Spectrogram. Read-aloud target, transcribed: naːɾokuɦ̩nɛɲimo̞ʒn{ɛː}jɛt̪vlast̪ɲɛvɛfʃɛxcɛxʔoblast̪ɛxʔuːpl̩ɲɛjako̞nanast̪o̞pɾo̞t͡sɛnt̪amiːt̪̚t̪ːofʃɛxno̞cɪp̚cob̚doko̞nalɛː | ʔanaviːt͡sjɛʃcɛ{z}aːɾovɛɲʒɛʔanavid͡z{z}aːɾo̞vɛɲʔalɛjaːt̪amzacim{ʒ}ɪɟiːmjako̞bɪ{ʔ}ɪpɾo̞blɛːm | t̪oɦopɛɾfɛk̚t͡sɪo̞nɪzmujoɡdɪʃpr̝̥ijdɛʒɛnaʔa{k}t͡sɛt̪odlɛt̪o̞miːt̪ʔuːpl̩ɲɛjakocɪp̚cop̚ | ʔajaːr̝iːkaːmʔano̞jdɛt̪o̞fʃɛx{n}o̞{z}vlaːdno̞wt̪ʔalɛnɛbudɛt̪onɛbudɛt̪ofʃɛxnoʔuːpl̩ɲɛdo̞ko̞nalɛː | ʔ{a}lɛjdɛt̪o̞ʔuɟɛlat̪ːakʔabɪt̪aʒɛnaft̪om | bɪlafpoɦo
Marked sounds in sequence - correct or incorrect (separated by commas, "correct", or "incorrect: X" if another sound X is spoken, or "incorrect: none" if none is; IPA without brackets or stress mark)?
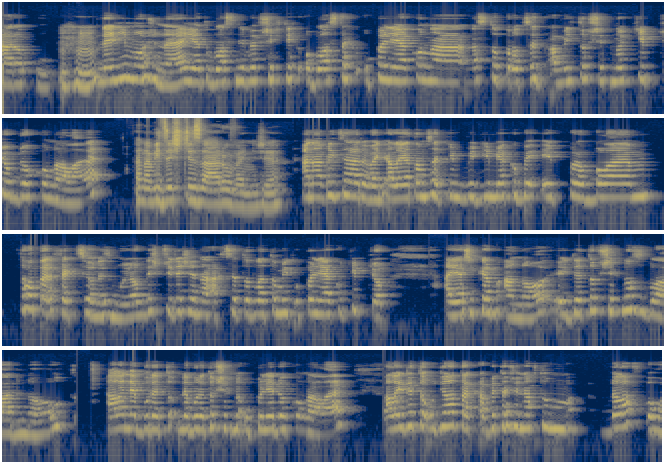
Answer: correct, correct, correct, incorrect: v, correct, incorrect: x, correct, correct, correct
